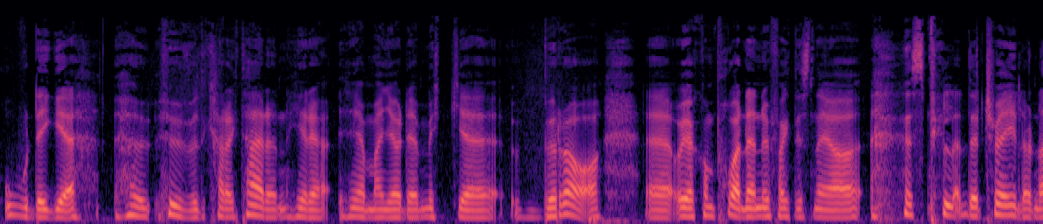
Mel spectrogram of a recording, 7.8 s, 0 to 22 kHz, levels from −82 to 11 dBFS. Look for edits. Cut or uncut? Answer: uncut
